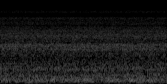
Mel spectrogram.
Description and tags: White noise ambience.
